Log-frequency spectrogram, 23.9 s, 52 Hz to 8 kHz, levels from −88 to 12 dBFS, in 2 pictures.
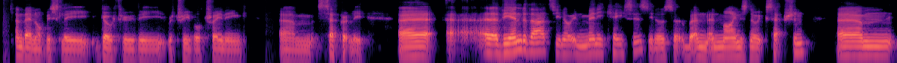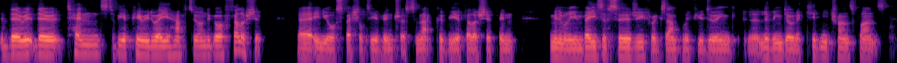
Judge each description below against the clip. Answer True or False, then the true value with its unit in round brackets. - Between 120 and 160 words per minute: False (180 wpm)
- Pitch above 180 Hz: False (105 Hz)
